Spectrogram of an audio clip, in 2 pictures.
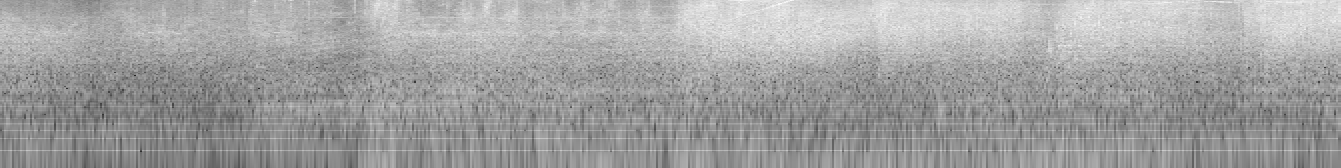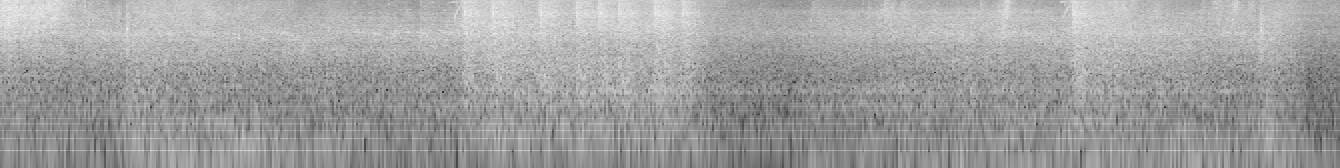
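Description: Game battle effects crackle and blast steadily.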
